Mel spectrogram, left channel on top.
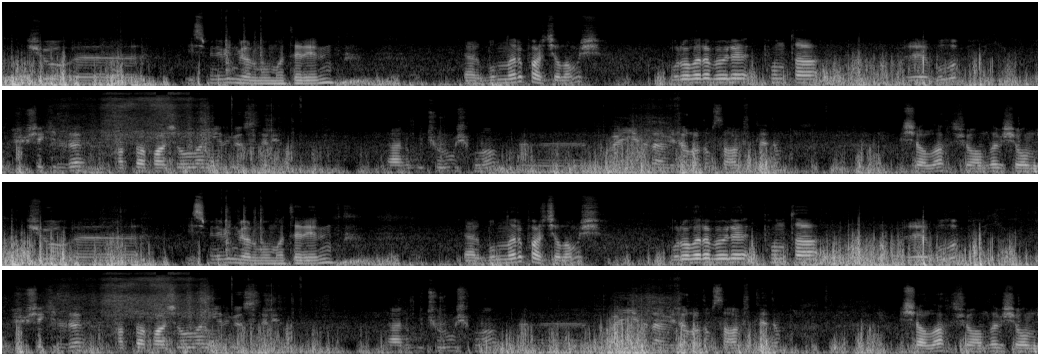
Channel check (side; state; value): both; normal; correlation 0.66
